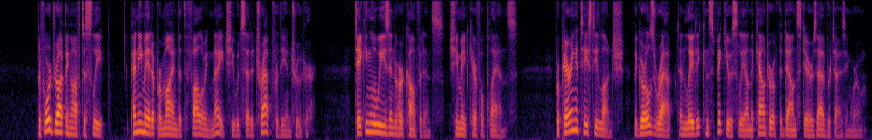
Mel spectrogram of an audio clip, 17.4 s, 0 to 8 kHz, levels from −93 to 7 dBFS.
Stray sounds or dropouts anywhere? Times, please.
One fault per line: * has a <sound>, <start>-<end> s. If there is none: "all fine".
all fine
